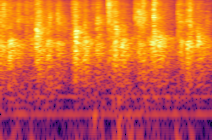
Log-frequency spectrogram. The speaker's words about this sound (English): Are you going to point out that you got a bigger applause than Taylor? Yeah, sometimes it's better to just hold it in, I feel like. It all sounds the same to me up here.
